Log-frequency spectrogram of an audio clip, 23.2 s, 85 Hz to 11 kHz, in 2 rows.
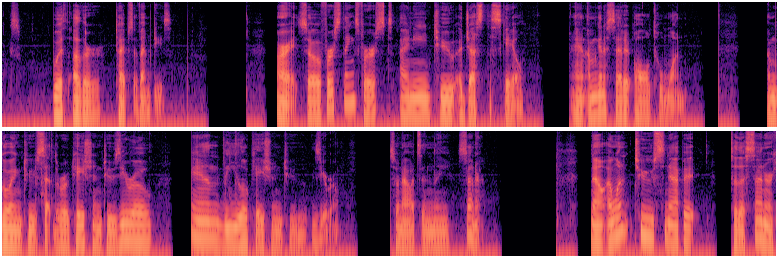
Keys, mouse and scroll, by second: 7.1-11.2 drag, 13.8-16.8 drag, 16.8-17.3 scroll up 1, 17.3 z, 20.3 right click, 21.1 Tab, 22.2 middle click, 22.8 scroll up 1.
